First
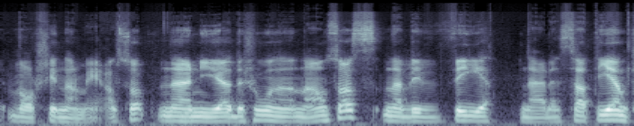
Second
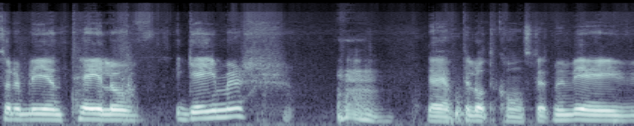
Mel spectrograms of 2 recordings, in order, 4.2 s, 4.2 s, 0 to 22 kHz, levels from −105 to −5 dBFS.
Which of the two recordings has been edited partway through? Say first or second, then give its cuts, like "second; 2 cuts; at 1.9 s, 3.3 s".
second; 2 cuts; at 1.1 s, 3.0 s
